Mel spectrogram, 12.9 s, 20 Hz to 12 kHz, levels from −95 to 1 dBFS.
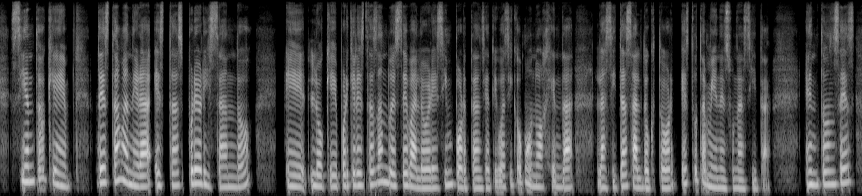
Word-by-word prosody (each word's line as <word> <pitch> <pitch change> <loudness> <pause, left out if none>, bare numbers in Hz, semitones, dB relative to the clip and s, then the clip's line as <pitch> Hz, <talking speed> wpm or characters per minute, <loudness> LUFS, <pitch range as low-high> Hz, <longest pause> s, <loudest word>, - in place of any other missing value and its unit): Siento 275 -1 +1
que 205 - -1 0.4
de 250 - +5
esta 265 +3 +3
manera 200 -9 +5
estás 210 0 -2
priorizando, 185 -5 +1 0.5
eh, 185 -4 -1
lo 195 -3 0
que 190 +1 -2
porque 200 +2 0
le 210 - +3
estás 220 +3 -2
dando 265 -3 +1
ese 205 +1 +1
valor, 165 -3 +3
esa 170 +4 -3
importancia, 165 -6 0
te - - -18
digo, - - -2
así 185 - -4
como - - -1
uno 185 -1 -1
agenda 175 -1 +1 0.3
las 175 -1 0
citas 195 +4 0
al 165 -1 +5
doctor, 160 +1 0
esto 245 +1 -3
también 175 -4 -1
es 160 -1 -3
una 155 -1 -2
cita. 150 0 -8 0.5
Entonces, 225 +4 0
195 Hz, 160 wpm, -24 LUFS, 170-225 Hz, 0.5 s, de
